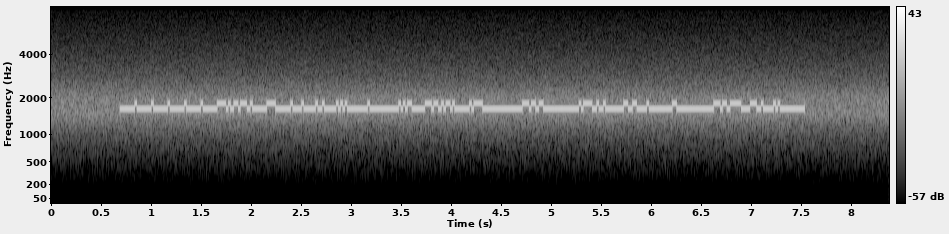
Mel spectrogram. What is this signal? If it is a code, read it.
RTTY (45.45 baud, 170 Hz shift), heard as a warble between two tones, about 1750 Hz centre, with radio static. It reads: OK6S DE VE8V TNX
